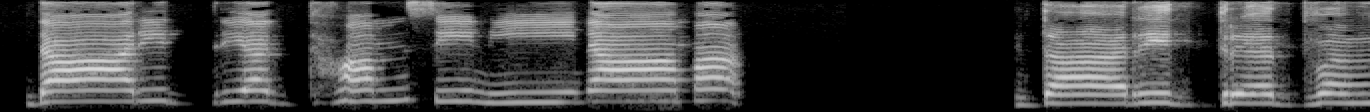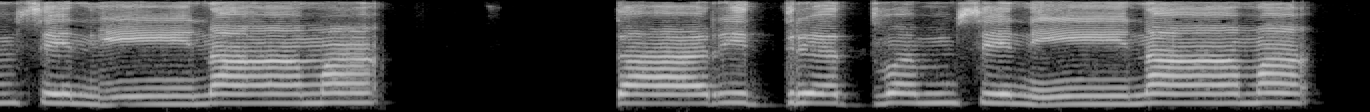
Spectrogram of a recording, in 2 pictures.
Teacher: In the word dhvamsini, dha is Mahaprana.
